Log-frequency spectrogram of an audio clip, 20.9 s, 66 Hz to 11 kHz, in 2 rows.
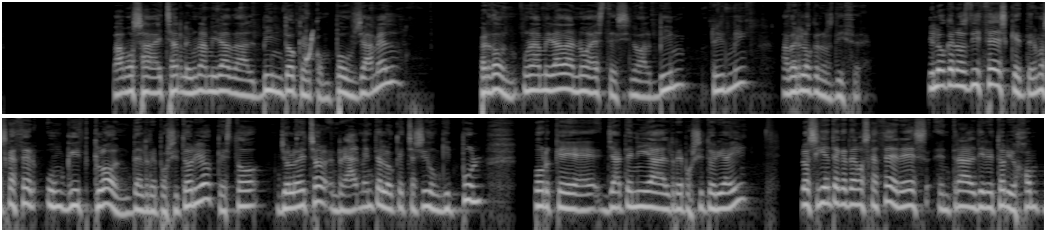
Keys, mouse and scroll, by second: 1.7-3.6 typing, 3.8 Tab, 4.2 Return, 4.7-7.8 typing, 8.9 Return, 11.6 click, 20.2 click.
